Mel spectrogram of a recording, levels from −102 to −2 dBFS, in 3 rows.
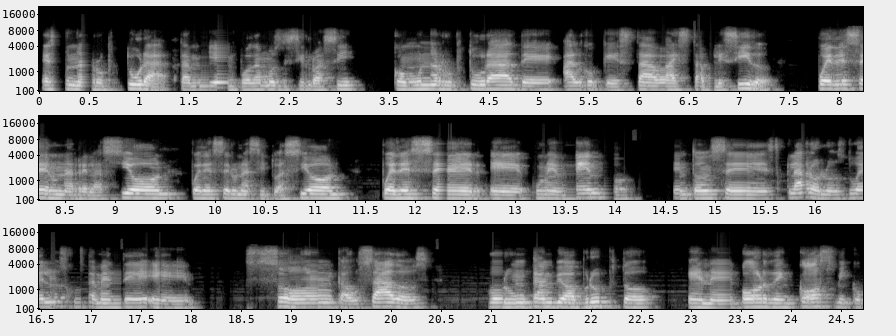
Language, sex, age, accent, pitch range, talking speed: Spanish, male, 20-39, Mexican, 140-165 Hz, 105 wpm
